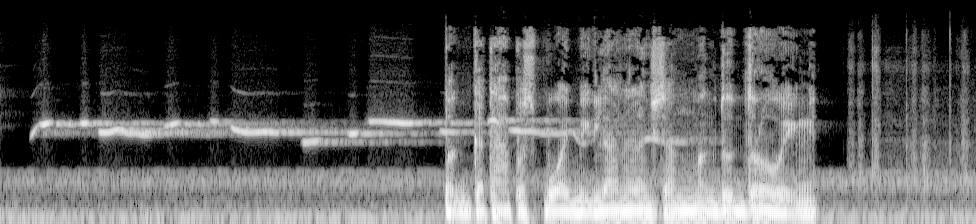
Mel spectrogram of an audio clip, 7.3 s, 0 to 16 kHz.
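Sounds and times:
person whistling a wavering tune: 0.2 - 3.9
speech: 3.5 - 6.2.

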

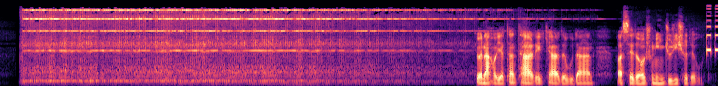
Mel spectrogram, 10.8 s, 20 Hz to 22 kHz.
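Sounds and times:
old-fashioned alarm clock ringing: 0.3 - 8.4
speech: 7.2 - 10.6.

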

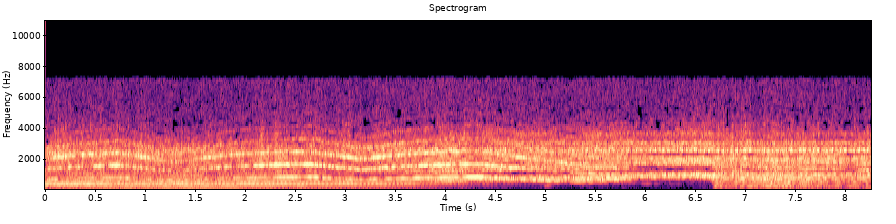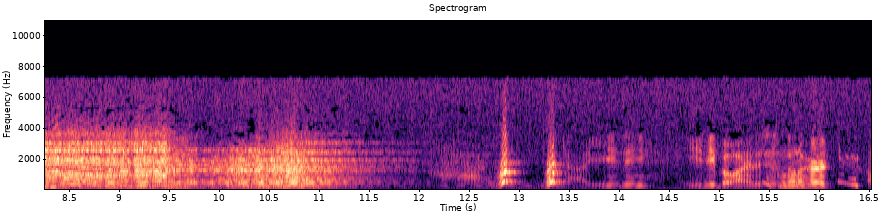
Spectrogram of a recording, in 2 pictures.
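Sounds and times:
siren wailing: 0.0 - 11.3
speeding car engine roaring: 0.0 - 13.7.

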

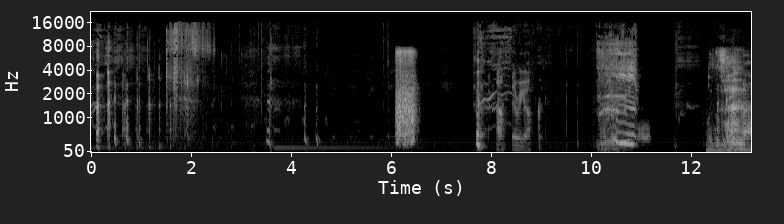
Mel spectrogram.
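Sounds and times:
people laughing: 0.0 - 1.8, 2.5 - 5.4, 7.7 - 10.1
steady low hum: 0.0 - 13.1
speech: 0.1 - 0.5, 8.5 - 9.1
buzzy fart sound effect from a soundboard: 6.1 - 6.6.

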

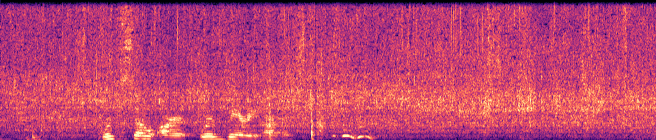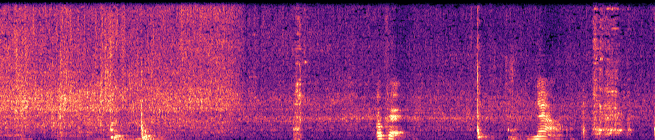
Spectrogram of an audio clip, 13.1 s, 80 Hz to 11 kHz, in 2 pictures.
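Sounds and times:
chicken frying in a hot pan: 0.0 - 13.1
speech: 0.3 - 4.0, 10.3 - 10.7, 11.8 - 12.3.

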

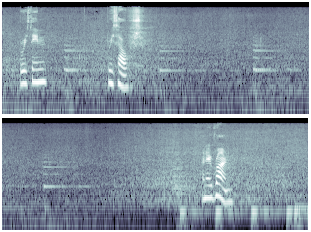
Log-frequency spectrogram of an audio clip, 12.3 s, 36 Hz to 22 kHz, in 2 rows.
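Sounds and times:
ocean surf rolling onto a shore: 0.0 - 12.2
speech: 0.4 - 1.0, 2.1 - 2.8, 10.2 - 10.8
faint tonal chime: 1.2 - 8.0.

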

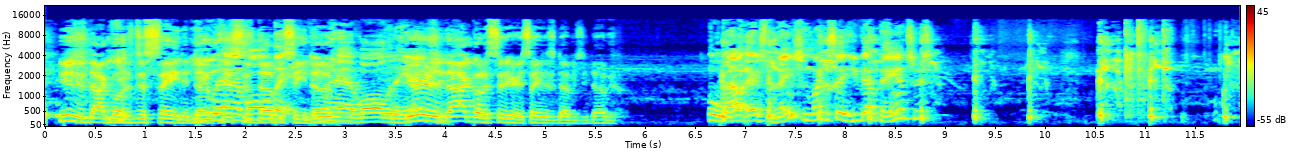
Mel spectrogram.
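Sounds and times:
man coughing: 0.0 - 1.7, 6.8 - 11.9
speech: 0.1 - 5.9, 6.6 - 9.0.

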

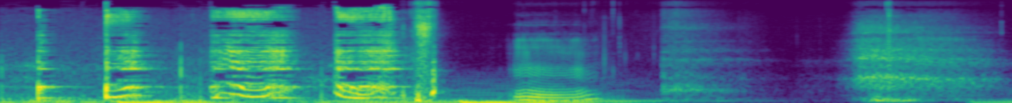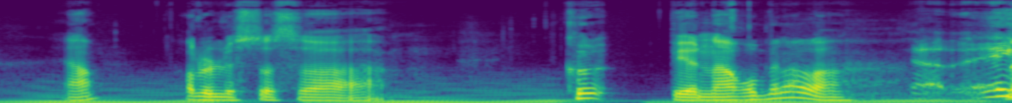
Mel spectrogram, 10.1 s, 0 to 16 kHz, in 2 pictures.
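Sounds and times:
loud fart noises, wet and rasping with wavering pitch: 0.2 - 2.3
speech: 5.4 - 7.1, 7.9 - 10.1.

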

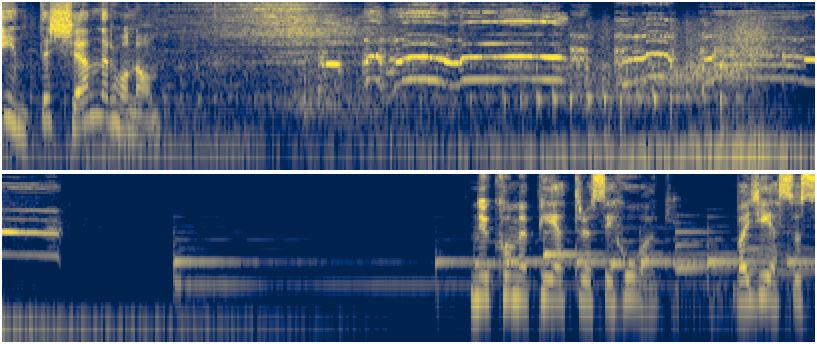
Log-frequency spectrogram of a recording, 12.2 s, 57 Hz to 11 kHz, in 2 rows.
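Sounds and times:
speech: 0.0 - 1.4, 9.6 - 12.1
rooster crowing: 2.3 - 6.6.

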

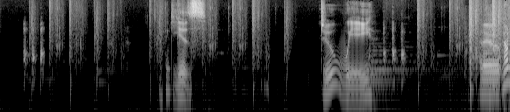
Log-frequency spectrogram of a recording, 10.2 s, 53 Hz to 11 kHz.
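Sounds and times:
video game chicken clucking: 0.4 - 3.2, 7.5 - 8.6
speech: 3.3 - 4.2, 6.4 - 7.8, 9.6 - 10.2.

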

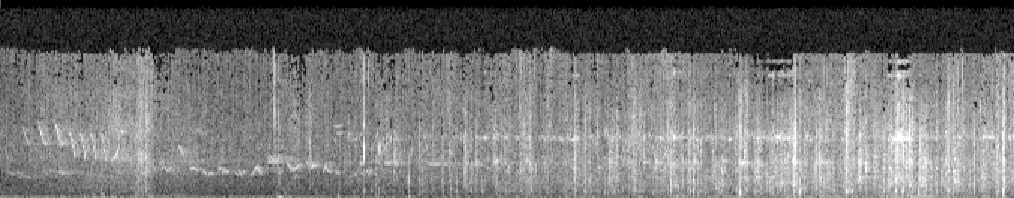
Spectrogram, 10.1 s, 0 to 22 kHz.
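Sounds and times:
faint birdsong: 0.0 - 8.2
horse hooves clip-clopping: 2.8 - 10.1
horse-drawn carriage rolling with a low rumbling: 5.2 - 10.1.

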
